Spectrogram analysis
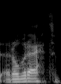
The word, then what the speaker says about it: Robrecht: My full name is Robrecht, but nobody can pronounce that, so most people just call me Rob.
